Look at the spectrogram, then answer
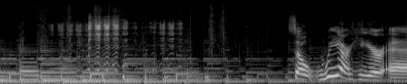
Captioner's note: gentle upbeat music; goats bleating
